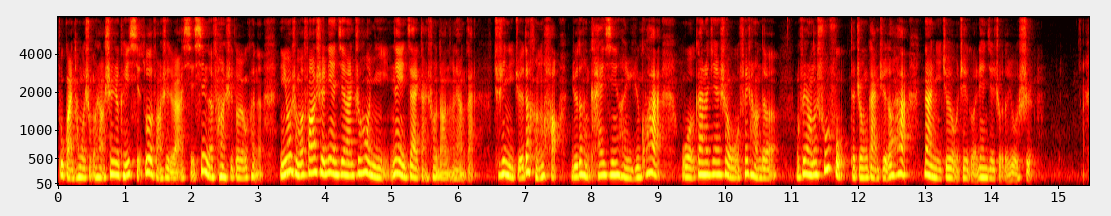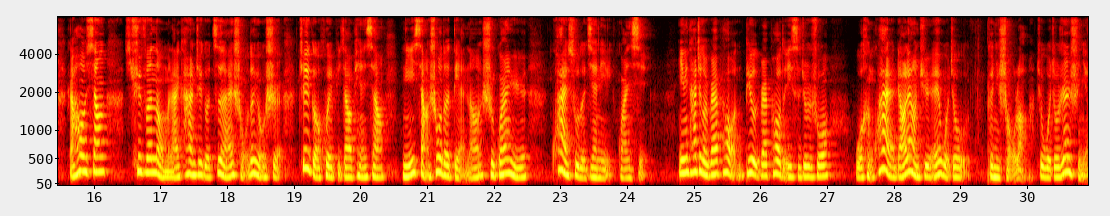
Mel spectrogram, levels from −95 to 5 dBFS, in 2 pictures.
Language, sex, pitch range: Chinese, female, 170-215 Hz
